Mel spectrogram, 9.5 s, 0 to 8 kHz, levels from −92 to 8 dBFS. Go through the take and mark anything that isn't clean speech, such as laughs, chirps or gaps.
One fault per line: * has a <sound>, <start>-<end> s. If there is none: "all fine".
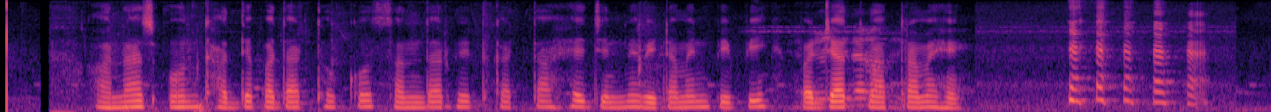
* has a laugh, 8.0-9.1 s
